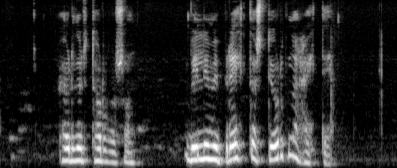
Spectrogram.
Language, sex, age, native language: Icelandic, female, 50-59, Icelandic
